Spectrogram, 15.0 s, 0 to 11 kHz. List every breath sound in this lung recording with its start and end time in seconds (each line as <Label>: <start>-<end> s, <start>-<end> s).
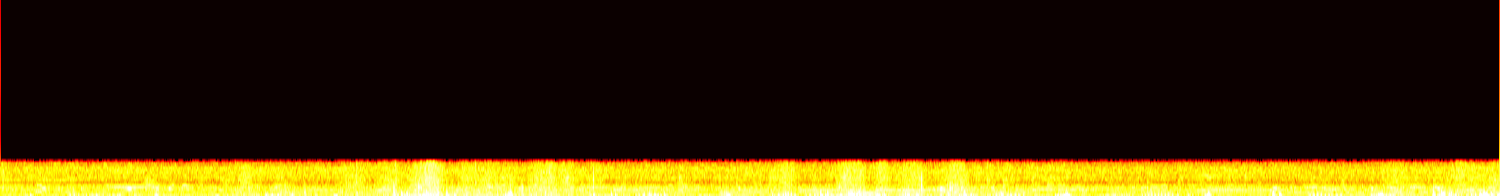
Inhalation: 0.62-1.42 s, 2.28-3.08 s, 3.86-4.65 s, 5.91-6.71 s, 8.09-8.89 s, 11.44-11.99 s, 13.04-13.59 s, 14.37-15.00 s
Crackles: 0.62-1.42 s, 2.28-3.08 s, 3.86-4.65 s, 5.91-6.71 s, 8.09-8.89 s, 11.44-11.99 s, 13.04-13.59 s, 14.37-15.00 s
